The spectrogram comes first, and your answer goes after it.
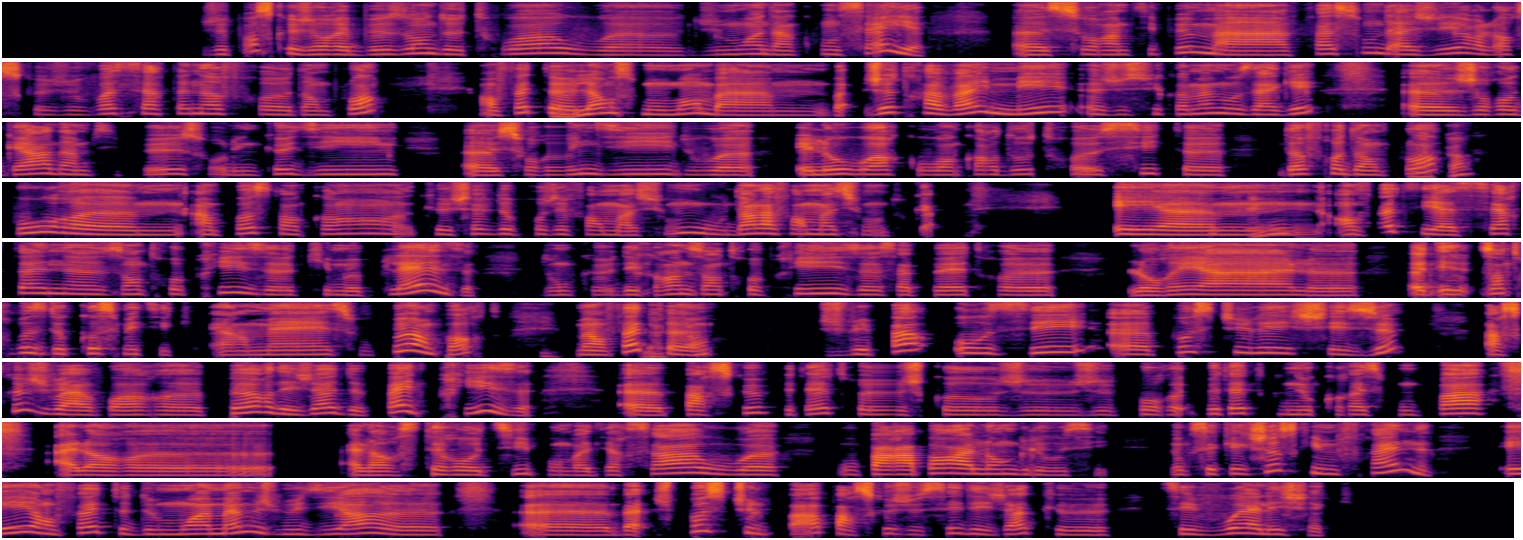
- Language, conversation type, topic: French, advice, Comment puis-je surmonter ma peur du rejet et me décider à postuler à un emploi ?
- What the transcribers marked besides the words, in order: other background noise; stressed: "conseil"; tapping; drawn out: "hem"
